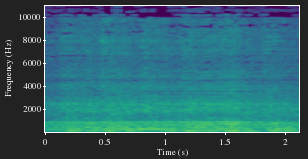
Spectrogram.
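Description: A steady droning tone with several overtones, dipping briefly a few times.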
